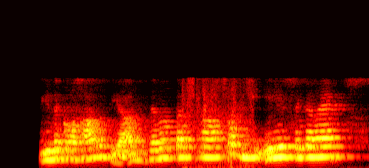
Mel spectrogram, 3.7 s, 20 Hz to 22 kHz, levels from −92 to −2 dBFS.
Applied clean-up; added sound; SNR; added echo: neural separator model SepFormer DNS4.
